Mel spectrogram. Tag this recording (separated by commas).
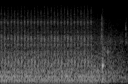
Vehicle, Engine, Car, Motor vehicle (road)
